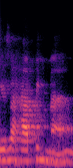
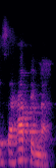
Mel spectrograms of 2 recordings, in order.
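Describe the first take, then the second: First: Happy ends in a full long E. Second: Happy ends in a shorter in-between E. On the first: The speaker calls it wrong. "You don't say he's a happy man" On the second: The speaker calls it right. "you say he's a happy man"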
